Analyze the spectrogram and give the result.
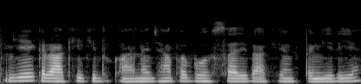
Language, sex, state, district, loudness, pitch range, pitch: Hindi, male, Delhi, New Delhi, -21 LUFS, 140-150 Hz, 145 Hz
